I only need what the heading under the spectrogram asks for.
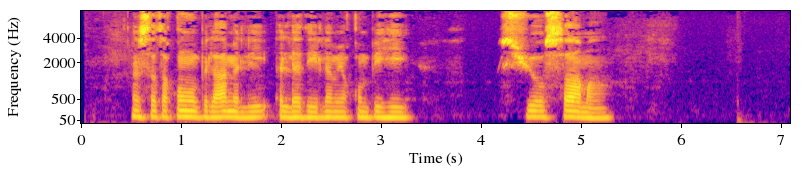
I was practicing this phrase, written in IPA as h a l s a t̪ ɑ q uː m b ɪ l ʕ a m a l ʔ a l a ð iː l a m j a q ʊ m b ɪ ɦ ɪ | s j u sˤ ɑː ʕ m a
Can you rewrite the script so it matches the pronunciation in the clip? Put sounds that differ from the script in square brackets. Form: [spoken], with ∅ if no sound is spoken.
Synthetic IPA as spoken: h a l s a t̪ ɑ q uː m b ɪ l ʕ a m a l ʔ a [lː] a ð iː l a m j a q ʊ m b ɪ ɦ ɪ | s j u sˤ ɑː [∅] m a

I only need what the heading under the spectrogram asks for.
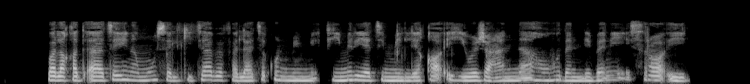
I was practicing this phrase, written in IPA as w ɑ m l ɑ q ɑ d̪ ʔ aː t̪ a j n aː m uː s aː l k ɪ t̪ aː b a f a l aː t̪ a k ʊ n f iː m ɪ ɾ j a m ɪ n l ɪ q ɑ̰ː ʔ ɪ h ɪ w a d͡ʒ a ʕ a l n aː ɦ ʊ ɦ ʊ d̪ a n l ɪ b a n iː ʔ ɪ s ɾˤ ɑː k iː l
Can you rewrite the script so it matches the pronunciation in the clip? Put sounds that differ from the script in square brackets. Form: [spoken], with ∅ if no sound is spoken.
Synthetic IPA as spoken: w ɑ [∅] l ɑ q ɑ d̪ ʔ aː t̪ a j n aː m uː s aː l k ɪ t̪ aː b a f a l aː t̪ a k ʊ n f iː m ɪ ɾ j a m ɪ n l ɪ q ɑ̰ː ʔ ɪ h ɪ w a d͡ʒ a ʕ a l n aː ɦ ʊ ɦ ʊ d̪ a n l ɪ b a n iː ʔ ɪ s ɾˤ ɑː [ʔ] iː l

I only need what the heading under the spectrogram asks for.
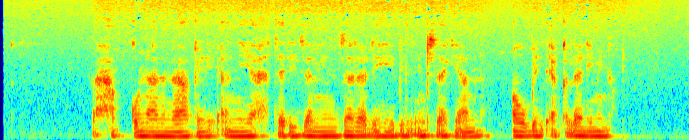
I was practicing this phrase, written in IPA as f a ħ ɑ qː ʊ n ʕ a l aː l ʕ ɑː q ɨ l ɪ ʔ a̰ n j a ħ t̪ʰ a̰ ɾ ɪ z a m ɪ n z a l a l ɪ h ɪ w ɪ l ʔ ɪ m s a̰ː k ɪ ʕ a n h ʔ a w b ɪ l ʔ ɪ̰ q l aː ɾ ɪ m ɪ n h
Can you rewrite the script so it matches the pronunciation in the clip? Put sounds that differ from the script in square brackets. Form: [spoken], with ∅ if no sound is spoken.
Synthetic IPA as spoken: f a ħ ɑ qː ʊ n ʕ a l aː l ʕ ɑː q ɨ l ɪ ʔ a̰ n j a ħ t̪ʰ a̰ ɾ ɪ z a m ɪ n z a l a l ɪ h ɪ [b] ɪ l ʔ ɪ m s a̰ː k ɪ ʕ a n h ʔ a w b ɪ l ʔ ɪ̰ q l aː [l] ɪ m ɪ n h

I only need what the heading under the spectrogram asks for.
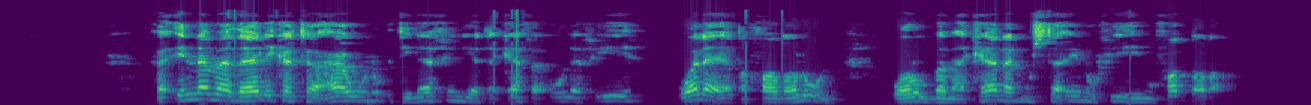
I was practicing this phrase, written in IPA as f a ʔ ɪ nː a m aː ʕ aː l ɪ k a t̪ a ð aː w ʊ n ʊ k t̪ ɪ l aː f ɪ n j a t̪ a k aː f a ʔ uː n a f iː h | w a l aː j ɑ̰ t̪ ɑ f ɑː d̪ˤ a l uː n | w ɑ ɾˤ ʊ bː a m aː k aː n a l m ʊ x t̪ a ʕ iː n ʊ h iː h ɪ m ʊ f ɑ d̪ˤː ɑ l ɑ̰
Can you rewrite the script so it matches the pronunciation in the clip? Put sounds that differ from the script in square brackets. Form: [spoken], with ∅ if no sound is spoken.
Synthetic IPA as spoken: f a ʔ ɪ nː a m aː [ð] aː l ɪ k a t̪ a [ʕ] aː w ʊ n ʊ [ʔ] t̪ ɪ l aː f ɪ n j a t̪ a k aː f a ʔ uː n a f iː h | w a l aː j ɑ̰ t̪ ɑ f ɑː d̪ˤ [ɑ] l uː n | w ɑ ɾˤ ʊ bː a m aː k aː n a l m ʊ [s] t̪ a ʕ iː n ʊ [f] iː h ɪ m ʊ f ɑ d̪ˤː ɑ l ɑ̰

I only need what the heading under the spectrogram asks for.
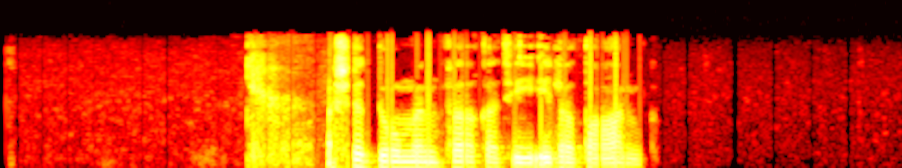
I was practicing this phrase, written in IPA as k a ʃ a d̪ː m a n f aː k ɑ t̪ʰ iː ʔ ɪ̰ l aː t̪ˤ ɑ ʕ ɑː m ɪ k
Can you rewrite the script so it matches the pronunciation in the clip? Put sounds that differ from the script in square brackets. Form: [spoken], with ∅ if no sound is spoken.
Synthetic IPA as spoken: [ʔ] a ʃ a d̪ː m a n f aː [q] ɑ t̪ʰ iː ʔ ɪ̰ l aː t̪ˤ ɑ ʕ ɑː m ɪ k

